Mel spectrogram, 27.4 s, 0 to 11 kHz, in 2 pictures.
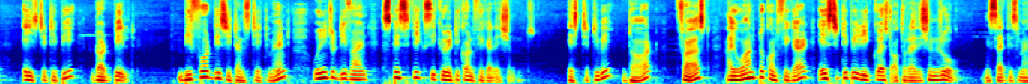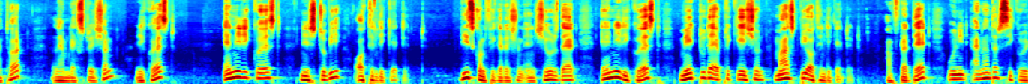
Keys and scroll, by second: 0.5 BackSpace, 1.7 Return, 2.9 Return, 7.3 Return, 8.2 Return, 10.0 Return, 11.6 Return, 13.8 BackSpace, 15.1 Return, 17.0 Return, 17.5 Tab, 19.3 Down, 20.2 Return, 24.8 Right, 25.6 Right.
